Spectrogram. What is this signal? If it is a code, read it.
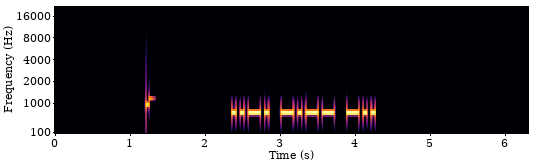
Morse code, heard as a keyed tone, about 22 wpm, 700 Hz. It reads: FYD
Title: USA Call Sign Postfixes - 3 Letters 22wpm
